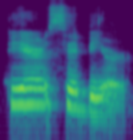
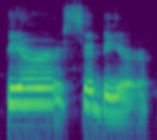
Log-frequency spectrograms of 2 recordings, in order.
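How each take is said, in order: First: The R sounds like an English R. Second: The R sounds like an English R.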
